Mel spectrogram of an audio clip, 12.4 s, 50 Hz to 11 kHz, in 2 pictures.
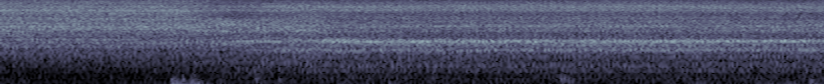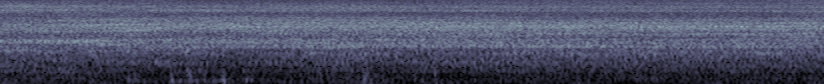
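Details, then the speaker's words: Air-driven venturi coolant vacuum filler pulling vacuum on a 2016 Ram 3500 6.7 high-output diesel cooling system during a coolant exchange: constant loud airy hiss holding steady, faint knocks underneath; normal vacuum filler operation. "this here evacuates all the air so when I close this valve pull the trigger it creates suction right here so this is going to suck all the air out the radiator hoses will collapse and everything"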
